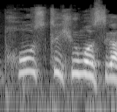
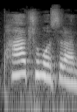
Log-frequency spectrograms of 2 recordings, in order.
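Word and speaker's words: posthumous: 예.이 이 발음이 포스트머스가 아니고 파추머스라는 단어인데요.이 포스트라는 말은 뒤를 나타낼 때 쓰이는 말이에요.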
